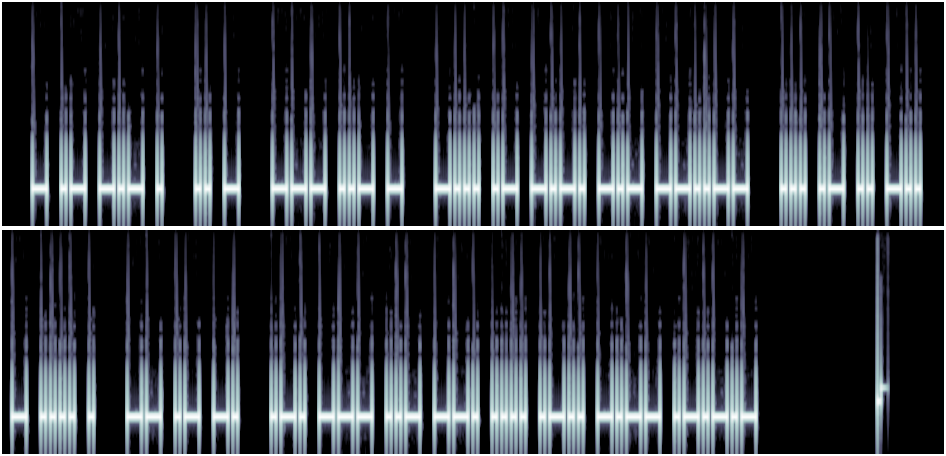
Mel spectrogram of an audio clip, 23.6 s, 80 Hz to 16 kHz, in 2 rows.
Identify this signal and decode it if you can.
Morse code, heard as a keyed tone, about 20 wpm, 700 Hz. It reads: TAKE IT OUT BACK, SAID THE MAN ROUGHLY.
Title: Sentences from Top 1500 Words 20wpm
